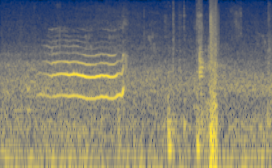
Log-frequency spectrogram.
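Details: A cat gives a single drawn-out, level meow of clear harmonic tone lasting under a second and ending with a slight upturn, followed by a couple of soft thumps and a brief rustle.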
